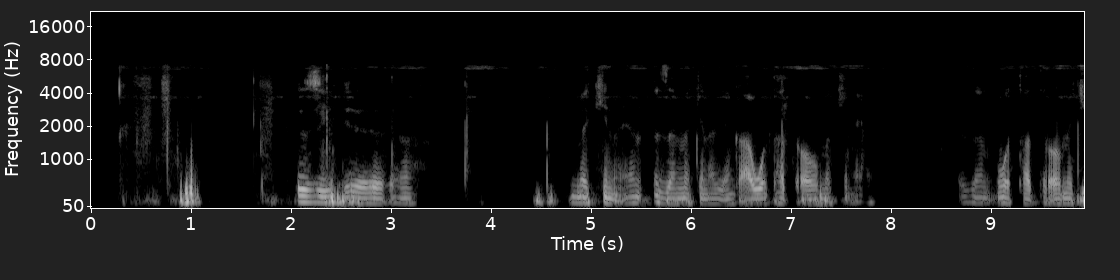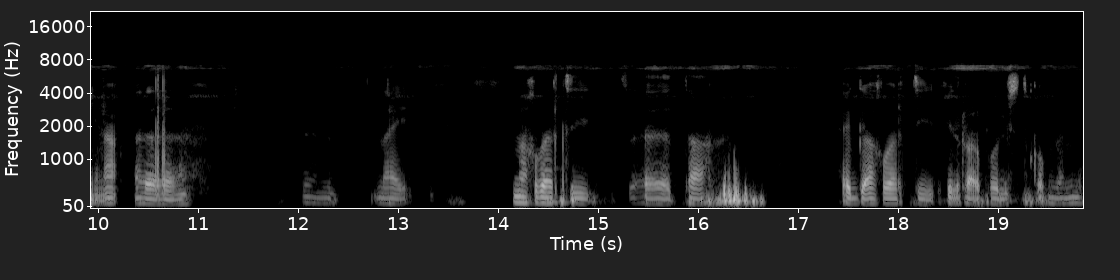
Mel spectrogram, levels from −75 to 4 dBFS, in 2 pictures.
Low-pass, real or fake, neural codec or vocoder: 7.2 kHz; real; none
